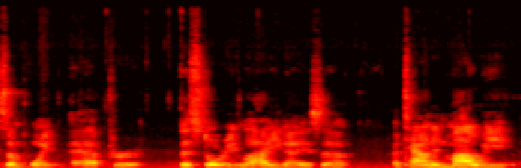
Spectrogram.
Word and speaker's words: Lahaina: Lahaina. And I know that people say Lahaina, but as we tried to mention before, I believe the correct pronunciation is Lahaina.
